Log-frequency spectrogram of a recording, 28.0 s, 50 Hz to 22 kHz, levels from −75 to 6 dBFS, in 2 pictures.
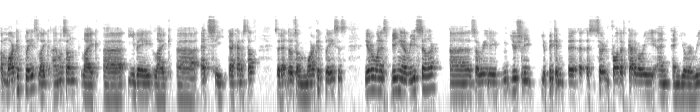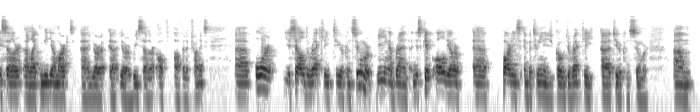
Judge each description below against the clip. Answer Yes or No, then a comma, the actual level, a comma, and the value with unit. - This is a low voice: Yes, low, 125 Hz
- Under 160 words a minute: No, average, 185 wpm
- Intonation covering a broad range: No, average, 3.8 semitones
